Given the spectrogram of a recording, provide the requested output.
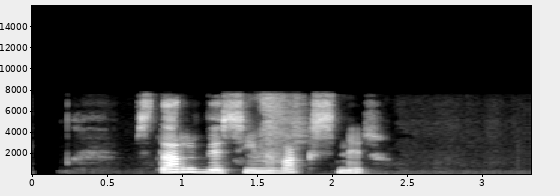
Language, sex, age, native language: Icelandic, male, 9, Icelandic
